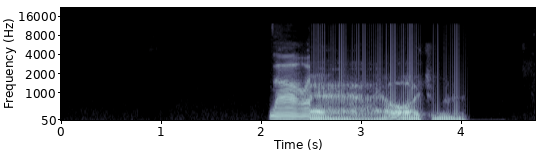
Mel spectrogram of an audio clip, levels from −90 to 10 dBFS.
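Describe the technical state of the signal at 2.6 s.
At 2.6 s the speech sounds an octave low, doubled and choppy, fluttering near 47 Hz. This is interleaved audio read as planar, from 2.49 s to the end: each 21.33 ms block, consistent with 1024 samples, is split into two half-speed halves played together.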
